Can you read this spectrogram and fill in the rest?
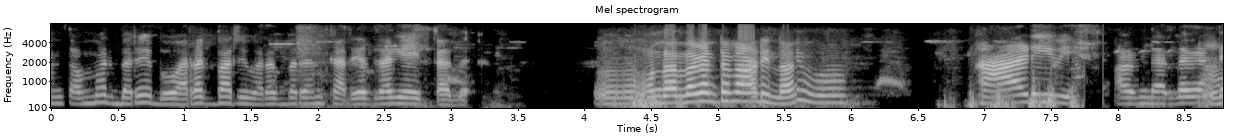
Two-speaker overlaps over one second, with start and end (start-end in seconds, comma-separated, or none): none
